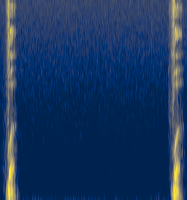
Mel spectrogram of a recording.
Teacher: W is a continuant because the air flows continuously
